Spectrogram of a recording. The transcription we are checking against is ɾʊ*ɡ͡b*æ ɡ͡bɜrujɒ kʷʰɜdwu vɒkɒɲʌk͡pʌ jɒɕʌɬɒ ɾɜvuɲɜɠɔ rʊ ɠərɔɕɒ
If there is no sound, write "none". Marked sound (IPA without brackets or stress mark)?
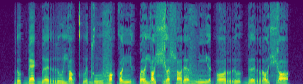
ɡ͡b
